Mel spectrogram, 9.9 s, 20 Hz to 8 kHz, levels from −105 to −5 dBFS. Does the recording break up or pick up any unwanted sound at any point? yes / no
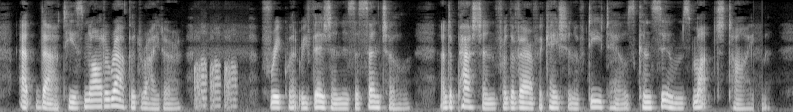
yes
